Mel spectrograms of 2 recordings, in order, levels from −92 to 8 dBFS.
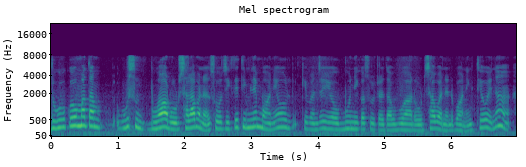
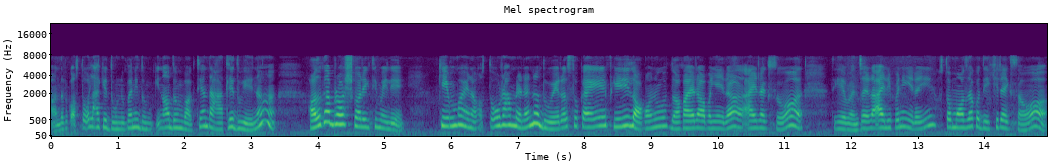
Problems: background sounds at intervals, background conversations at intervals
